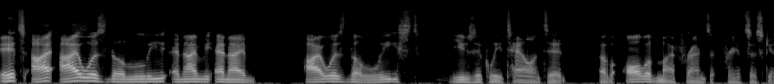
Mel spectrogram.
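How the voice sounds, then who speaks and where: In a very clean recording with a silent background, a man with an American accent uses an ordinary speaking voice at medium pitch, moderate pace and ordinary pitch variation. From US Midwest, Cleveland, Ohio. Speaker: hip-hop artist. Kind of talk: casual chat.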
